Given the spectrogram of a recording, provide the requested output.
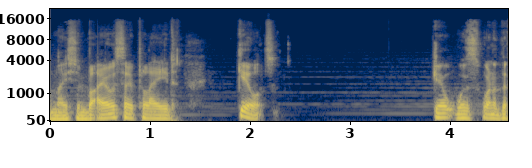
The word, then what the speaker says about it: GYLT: And Guilt not spelled like that, Tony.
